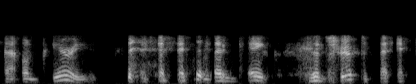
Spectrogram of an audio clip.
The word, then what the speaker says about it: tryptophan: The one that I have tried to explain is the tryptophan. And I say, even saying it right, tryptophan or tryptophan? – Tryptophan, yeah.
